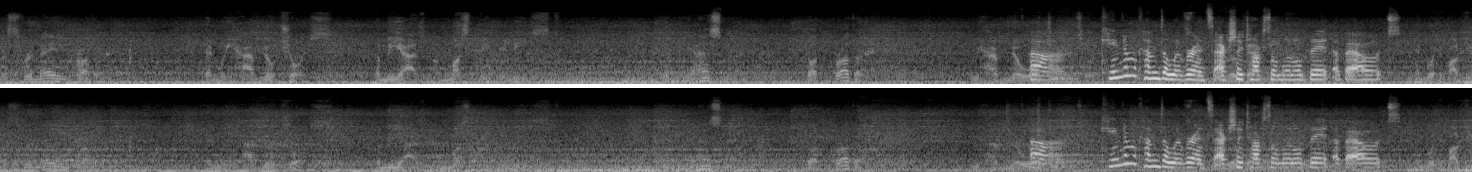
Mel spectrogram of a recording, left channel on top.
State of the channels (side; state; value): both; normal; correlation 0.67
